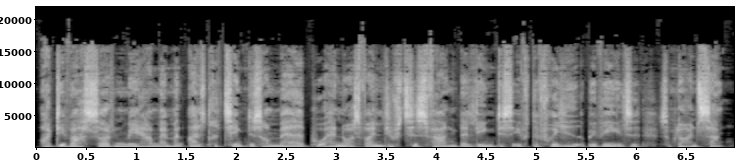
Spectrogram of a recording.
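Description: Male audiobook reader, calm and even, husky, dry booth. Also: on the high side, no echo. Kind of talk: scripted narration.

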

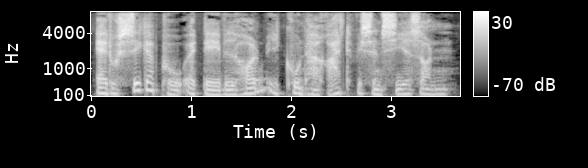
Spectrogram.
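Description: A man voicing a young slum sister who fights back tears and then speaks firmly, with a husky voice. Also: medium pitch, dry recording, clean studio sound, close to an everyday voice. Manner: tearful yet sharp. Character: young woman, grieving slum sister, firm.

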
